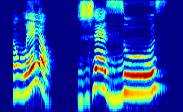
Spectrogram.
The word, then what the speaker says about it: Jesus: Jesus formou que palavra palavra Jesus com s s com som de z Isaac olha lá como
